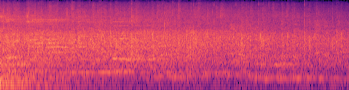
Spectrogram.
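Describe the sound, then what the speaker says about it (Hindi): Strong applause from the audience at a Hindi kavi sammelan poetry gathering in Najibabad, Bijnor, a continuous dense roar of clapping that holds steady, with faint voices mixed in. "भाई एक बार जोरदार तालियां मंच की जरूर होनी चाहिए"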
